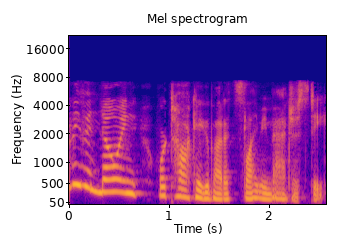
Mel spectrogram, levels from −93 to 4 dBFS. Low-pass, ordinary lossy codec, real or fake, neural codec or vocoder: 7.2 kHz; AAC, 48 kbps; real; none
